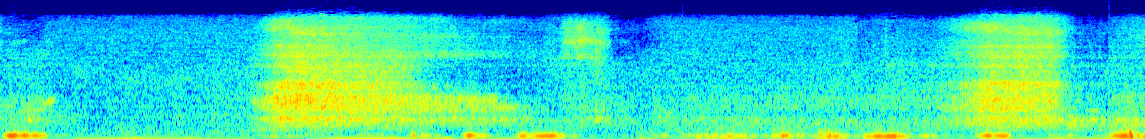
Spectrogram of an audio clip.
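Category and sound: human body sound, deep belly breathing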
